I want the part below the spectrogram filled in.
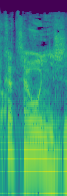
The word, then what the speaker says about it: Κατσαούνης: Και ζητώ συγγνώμη αν δεν προφέρω σωστά το επίθετο. – Κύριος Κατσαούνης είναι όντως, ναι.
